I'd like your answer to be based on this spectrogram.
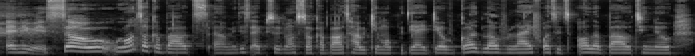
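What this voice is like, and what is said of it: Playful put-on accent. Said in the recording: “Please don't mind this accent thing I'm doing, is just something I do for fun. I do not have an accent, and I am not trying to have an accent.”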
